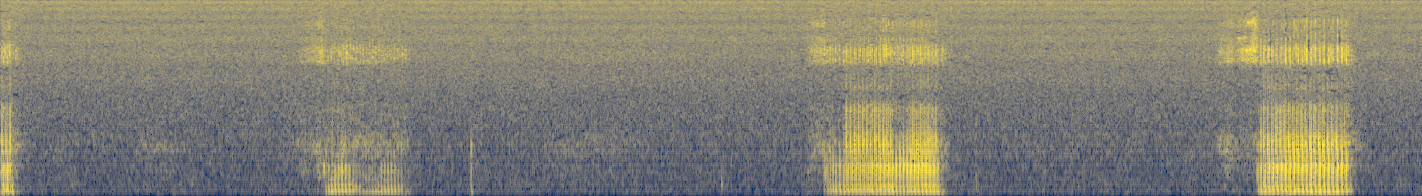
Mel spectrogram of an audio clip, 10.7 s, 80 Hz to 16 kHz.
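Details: 6-month-old pug snoring, said to sound like a person: three rough, buzzing snores three to four seconds apart, each with a faint high whistle, in a quiet room.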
